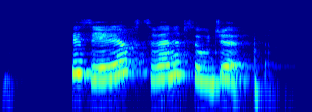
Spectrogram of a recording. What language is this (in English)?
Kabyle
